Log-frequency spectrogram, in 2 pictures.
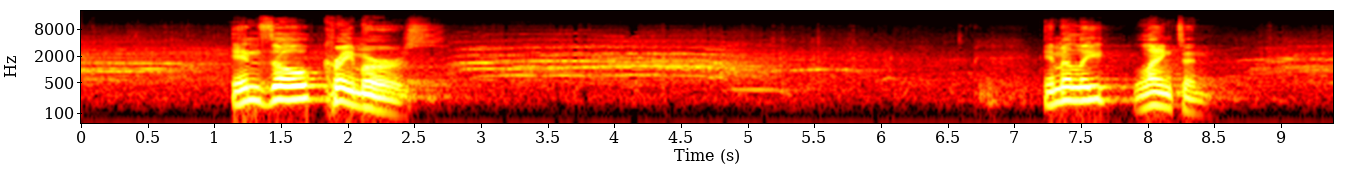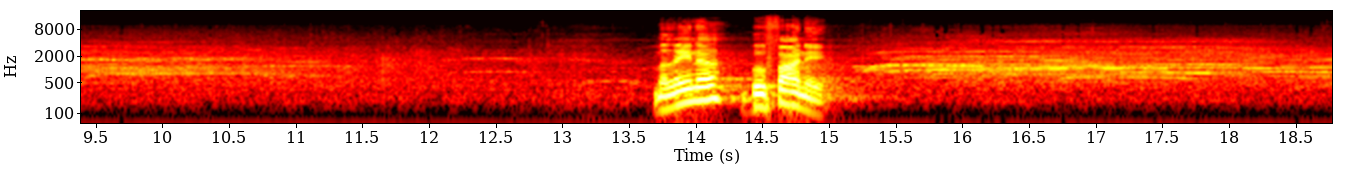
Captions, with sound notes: Enzo Cremers. (attendees cheering) Emily Langton. (attendees cheering) Malena Buﬀagni. (attendees cheering)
